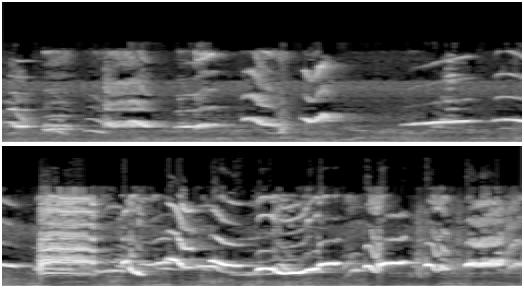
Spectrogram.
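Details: Oriental magpie-robin lure song to trigger other magpie-robins; softer scratchy notes at first, then a harsh buzz followed by a long rising whistle and bright warbled phrases.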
